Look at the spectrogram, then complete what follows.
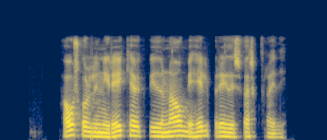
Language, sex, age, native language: Icelandic, male, 40-49, Icelandic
